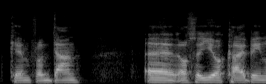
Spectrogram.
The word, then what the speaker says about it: Yokai: it's Japanese yok is it that how you pronounce it oh yeah Yokai yeah yoai dude that's that song kicks kicks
